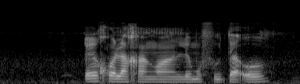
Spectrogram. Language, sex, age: Tswana, male, 23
